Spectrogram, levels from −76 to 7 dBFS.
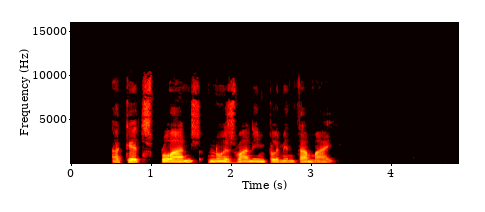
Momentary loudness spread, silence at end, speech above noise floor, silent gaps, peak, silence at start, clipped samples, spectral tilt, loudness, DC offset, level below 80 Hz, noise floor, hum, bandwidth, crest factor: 11 LU; 1.6 s; 57 dB; none; -2 dBFS; 0.5 s; under 0.1%; -5.5 dB/octave; -21 LUFS; under 0.1%; -60 dBFS; -77 dBFS; none; 10.5 kHz; 22 dB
